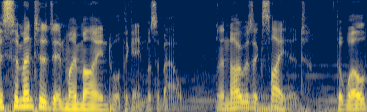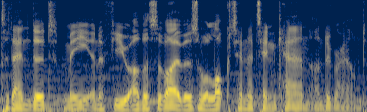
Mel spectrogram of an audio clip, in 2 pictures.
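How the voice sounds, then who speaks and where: Music plays in the background as a man talks at a very fast pace. His pitch is fairly low. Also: ordinary pitch variation. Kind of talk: video essay narration.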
